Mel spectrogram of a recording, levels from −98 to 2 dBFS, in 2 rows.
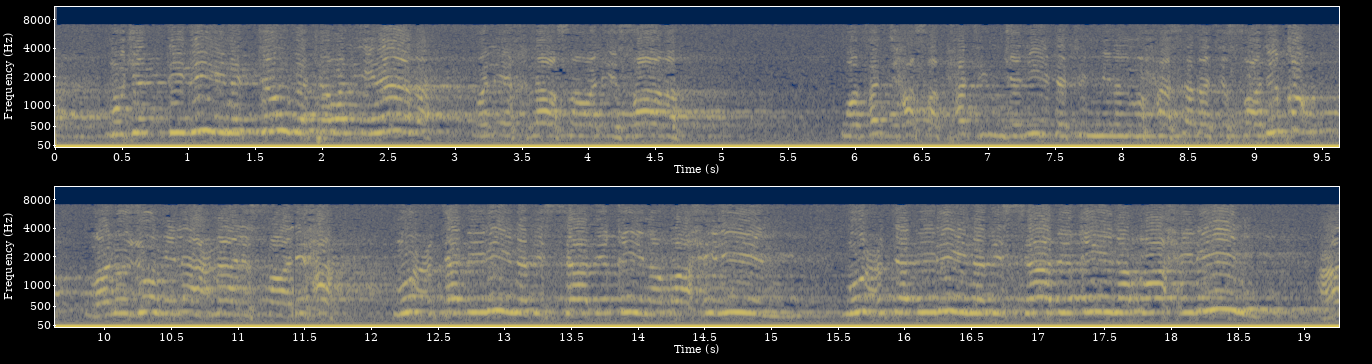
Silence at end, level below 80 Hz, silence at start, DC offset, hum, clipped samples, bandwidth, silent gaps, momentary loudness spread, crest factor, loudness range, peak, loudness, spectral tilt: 0 s; -50 dBFS; 0 s; 30%; none; under 0.1%; 7.4 kHz; none; 9 LU; 14 dB; 5 LU; -6 dBFS; -24 LUFS; -3.5 dB/octave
